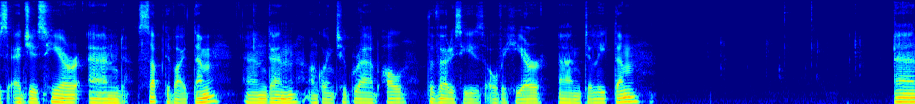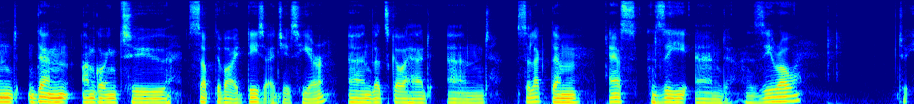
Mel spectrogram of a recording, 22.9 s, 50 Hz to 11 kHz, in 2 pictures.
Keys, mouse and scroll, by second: 3.5 1, 4.6-6.2 drag, 6.8 x, 8.5 click, 9.5 scroll up 2, 10.1 shift+middle click, 11.5 2, 12.7 click, 15.6 <, 15.9 click, 17.1 shift+click, 18.0 shift+click, 19.4 s, 20.0 z, 22.1 0.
